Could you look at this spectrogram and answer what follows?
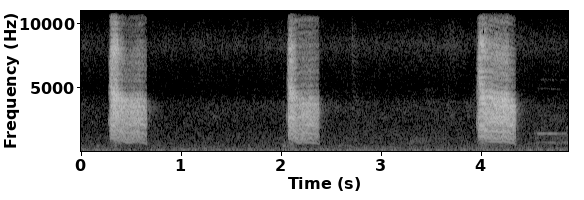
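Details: Cendet, or long-tailed shrike, in a recording used to prompt other shrikes to sing; three loud harsh rasping notes about two seconds apart over faint background hiss.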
